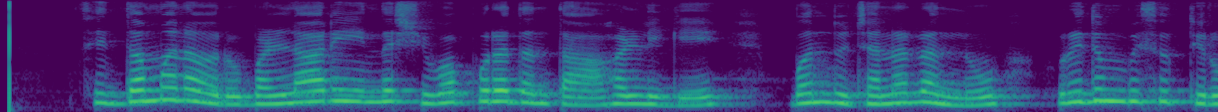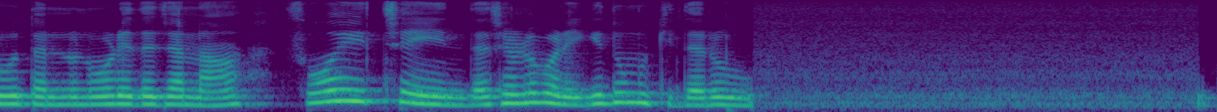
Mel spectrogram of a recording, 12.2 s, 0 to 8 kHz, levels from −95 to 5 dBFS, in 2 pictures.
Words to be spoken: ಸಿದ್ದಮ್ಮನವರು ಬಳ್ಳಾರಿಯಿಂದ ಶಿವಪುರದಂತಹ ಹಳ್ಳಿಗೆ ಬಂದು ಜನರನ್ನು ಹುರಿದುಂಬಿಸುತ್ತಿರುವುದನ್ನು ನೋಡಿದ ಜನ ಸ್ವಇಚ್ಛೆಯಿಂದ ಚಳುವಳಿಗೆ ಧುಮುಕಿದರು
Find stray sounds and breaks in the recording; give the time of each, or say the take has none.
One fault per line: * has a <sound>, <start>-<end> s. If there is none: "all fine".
all fine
